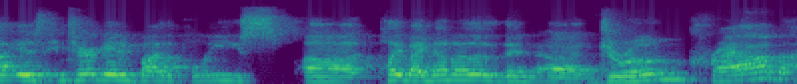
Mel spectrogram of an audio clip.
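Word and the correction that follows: Jeroen Krabbé: if I'm saying that correctly. – I think it's Jerome Crabbe.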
